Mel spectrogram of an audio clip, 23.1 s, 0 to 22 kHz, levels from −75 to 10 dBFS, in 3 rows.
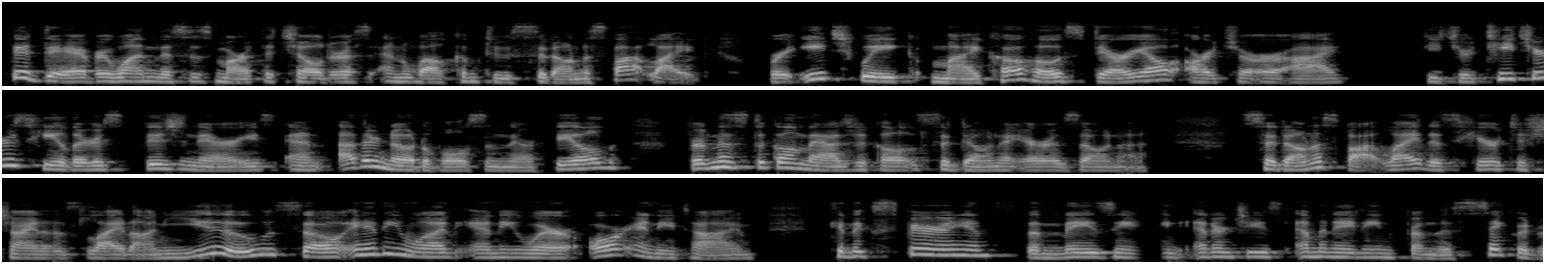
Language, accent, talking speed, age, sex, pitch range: English, American, 155 wpm, 40-59, female, 140-185 Hz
